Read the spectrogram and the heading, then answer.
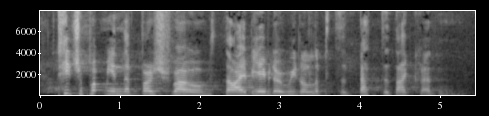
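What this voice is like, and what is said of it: Slightly unusual accented speech. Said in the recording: “I know I still talk funny ... you really have an accent ... it's just a little bit different”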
